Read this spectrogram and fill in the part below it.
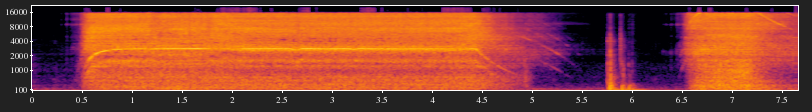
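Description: A GOOLOO F1 air duster and vacuum whirs at full power with a loud, steady, high-pitched motor whine for about four seconds. It winds down, a brief clatter follows, and then it roars on again.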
